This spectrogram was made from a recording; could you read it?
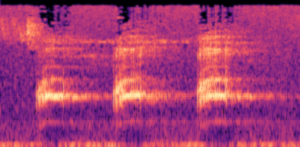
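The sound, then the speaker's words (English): Three low, harsh croaking calls from a raven, evenly spaced about a second apart, fairly loud against a quiet outdoor background with no talking. “Crows give a cawing sound, but ravens produce a lower croaking sound.”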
